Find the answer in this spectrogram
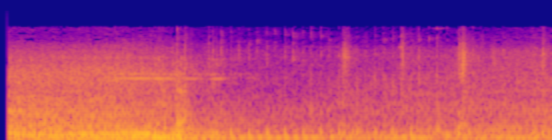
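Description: A motor vehicle's engine running as a low, steady rumble, loudest in the first second and a half and then settling lower, with a few light clicks.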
